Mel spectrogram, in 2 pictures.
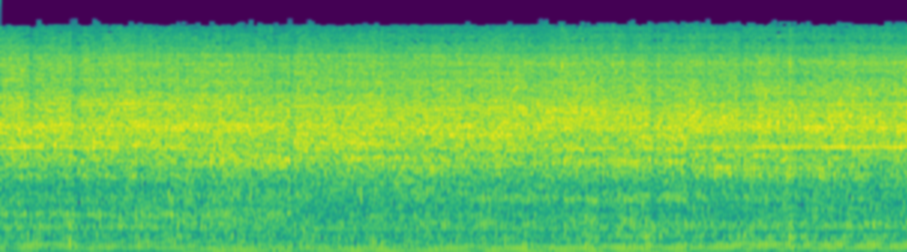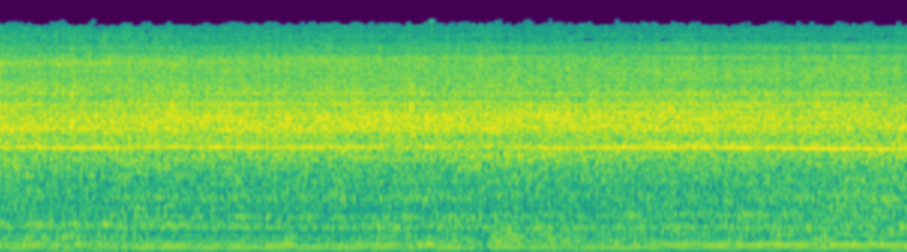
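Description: Corded electric saw running steadily as it cuts through weathered wooden wall boards, a constant motor hum with a thin whine over it.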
